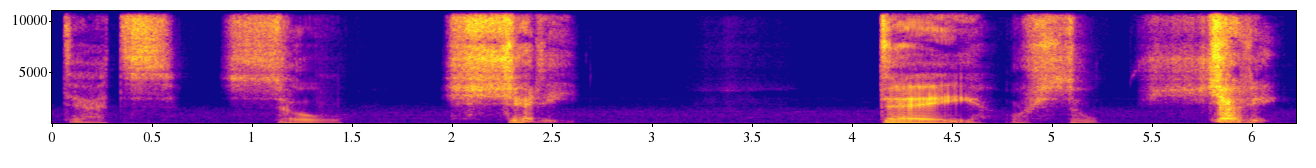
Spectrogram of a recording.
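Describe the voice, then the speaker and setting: A man's voice: medium pitch, expressive, drawn-out words, no room sound, heavily acted. A man playing an exasperated but principled, protective villain in an audio roleplay, with a sardonic, emphatic, conversational delivery. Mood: indignant, protective. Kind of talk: ASMR roleplay acting. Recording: clear background noise.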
